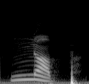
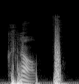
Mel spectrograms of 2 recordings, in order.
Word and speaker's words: knob: knock this is called knob not knob so if you see here these three words the k is silent in it so most of the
